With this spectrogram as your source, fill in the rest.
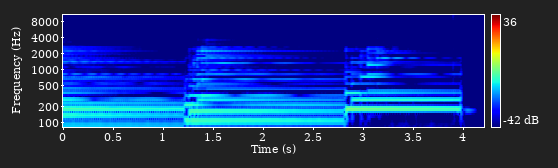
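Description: Clean chorded electric guitar samples with no distortion, three sustained chords struck one after another, each ringing steadily before the next, clear and moderately quiet.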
